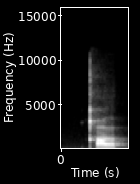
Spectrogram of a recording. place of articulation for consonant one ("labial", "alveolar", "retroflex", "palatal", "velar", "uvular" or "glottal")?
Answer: uvular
